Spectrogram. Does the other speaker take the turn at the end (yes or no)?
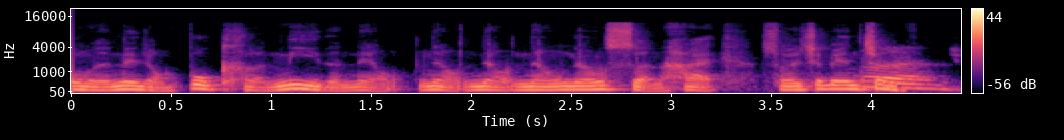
no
